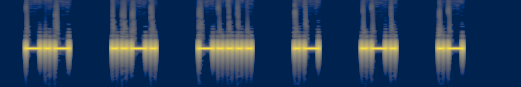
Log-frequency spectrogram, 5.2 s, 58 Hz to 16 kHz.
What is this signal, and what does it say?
Morse code, heard as a keyed tone, about 25 wpm, spaced as for 14 wpm, 700 Hz. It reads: KF6ARA
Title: USA Call Signs - 6 Characters - 3x Character Spacing - 25wpm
